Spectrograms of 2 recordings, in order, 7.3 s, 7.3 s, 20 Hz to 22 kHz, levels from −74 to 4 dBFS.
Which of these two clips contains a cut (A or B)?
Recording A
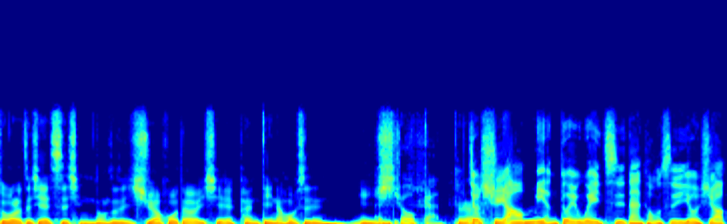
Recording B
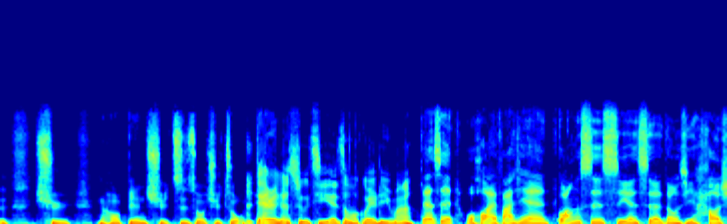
B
